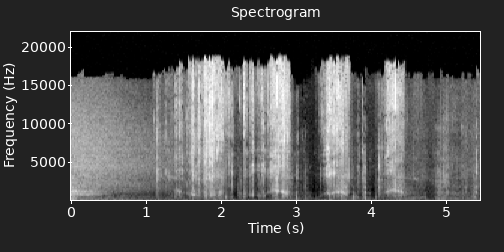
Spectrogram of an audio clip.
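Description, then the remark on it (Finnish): Loud crunching of potato chips, a series of sharp brittle crackles in irregular bursts with chewing between them, no voices present. “Kuuntelet Sipsin rouskutusta ja Varo-kertomusta podcastia.”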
